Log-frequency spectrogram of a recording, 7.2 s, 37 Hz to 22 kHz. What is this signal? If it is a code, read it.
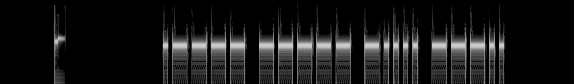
Morse code, heard as a keyed tone, about 20 wpm, 700 Hz. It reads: 1068
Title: Numbers - 4-Digit 20wpm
